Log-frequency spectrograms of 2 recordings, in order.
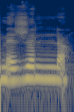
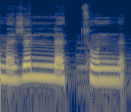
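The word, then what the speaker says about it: مجلة: Vous avez remarqué que le tsa ici, on ne l'a pas prononcé, on l'entend pas quand on dit majalla. Il est un peu mouillé. C'est très rare qu'on le prononce. Et qu'on le prononce, ça peut être majallatun, par exemple.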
